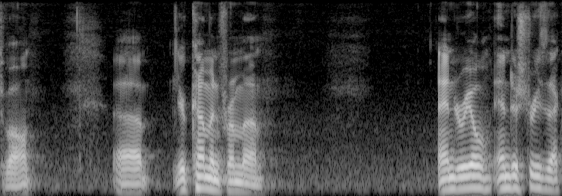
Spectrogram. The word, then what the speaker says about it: Anduril: You're coming from Anduril Industries, is that correct? Is that how you pronounce that? Anduril, Senator, yes.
